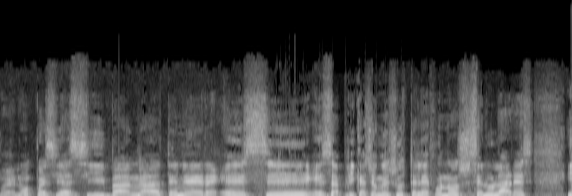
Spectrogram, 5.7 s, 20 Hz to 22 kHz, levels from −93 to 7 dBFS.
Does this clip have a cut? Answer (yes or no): yes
